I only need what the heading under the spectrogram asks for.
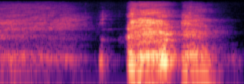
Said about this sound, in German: Sowas meintest ähm, du jetzt ähm, wie jetzt gerade? Das Räuspern? Ja, genau.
